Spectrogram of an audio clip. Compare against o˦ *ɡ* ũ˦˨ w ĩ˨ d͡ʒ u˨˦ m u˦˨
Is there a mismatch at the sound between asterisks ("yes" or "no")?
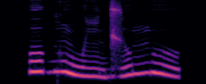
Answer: no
